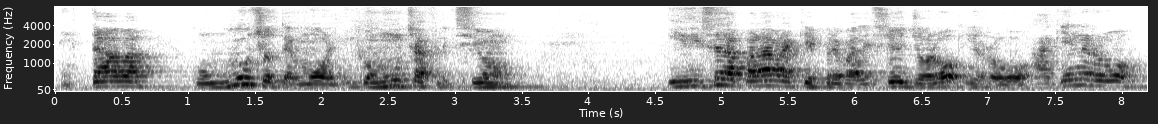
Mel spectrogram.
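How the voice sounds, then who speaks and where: A man's voice: a little high, animated, measured pace, echoey room, distant mic, a little hiss or hum. A man preaching a sermon as pastor, reading scripture aloud with rising emphasis and asking the congregation rhetorical questions. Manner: asks the congregation rhetorical questions and calls them brother.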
